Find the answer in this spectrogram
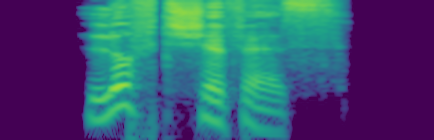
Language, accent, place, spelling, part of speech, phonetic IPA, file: German, Germany, Berlin, Luftschiffes, noun, [ˈlʊftˌʃɪfəs], De-Luftschiffes.ogg
- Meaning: genitive singular of Luftschiff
